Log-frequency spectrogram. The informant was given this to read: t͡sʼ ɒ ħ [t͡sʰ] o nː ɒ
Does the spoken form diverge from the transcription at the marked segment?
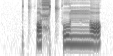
yes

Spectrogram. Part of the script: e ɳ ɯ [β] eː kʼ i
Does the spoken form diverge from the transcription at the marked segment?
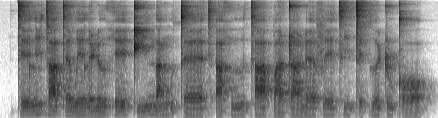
yes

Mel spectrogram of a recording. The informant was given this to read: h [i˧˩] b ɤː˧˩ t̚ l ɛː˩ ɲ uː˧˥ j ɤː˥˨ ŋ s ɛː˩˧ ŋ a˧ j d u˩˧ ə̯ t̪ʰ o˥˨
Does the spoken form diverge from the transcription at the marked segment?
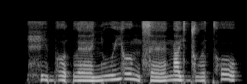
no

